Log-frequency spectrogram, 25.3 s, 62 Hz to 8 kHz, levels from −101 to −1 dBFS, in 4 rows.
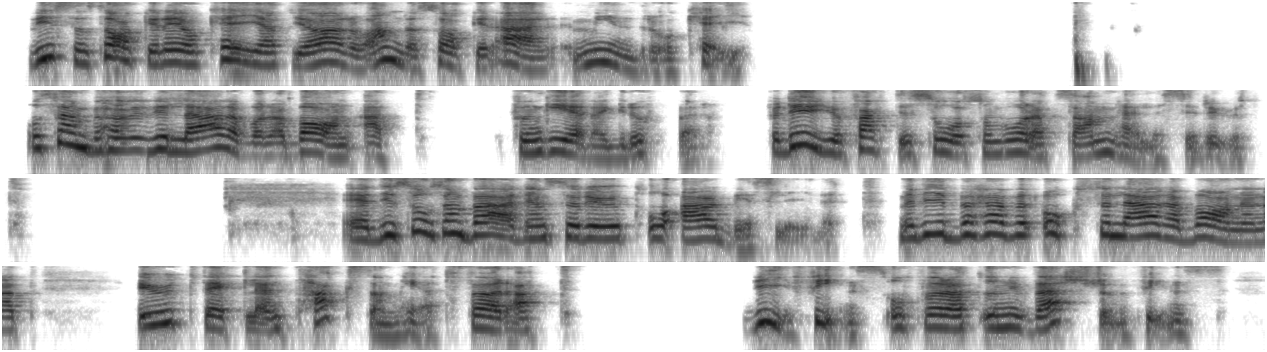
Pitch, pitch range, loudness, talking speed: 250 Hz, 225-305 Hz, -18 LUFS, 150 wpm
